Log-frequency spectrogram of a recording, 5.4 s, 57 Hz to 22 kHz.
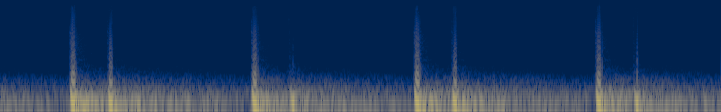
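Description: MOHR BC-330 three-knife trimmer running through its cutting cycle: a pair of sharp knocks, a loud one then a softer one, about every 1.3 seconds, over a low hum.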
